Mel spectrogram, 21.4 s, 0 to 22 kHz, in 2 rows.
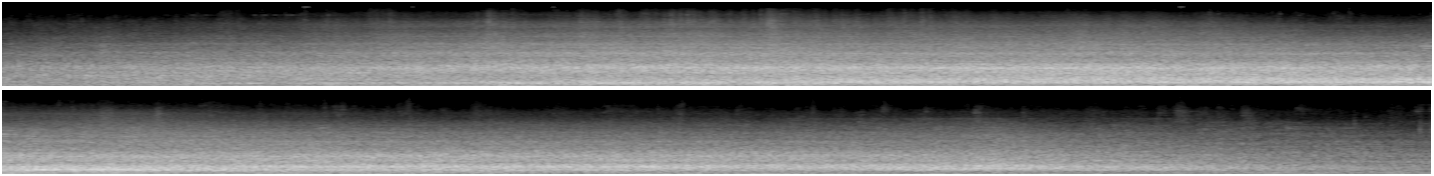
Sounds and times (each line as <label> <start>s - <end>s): trains passing through this underground railway station 0.0s - 21.4s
